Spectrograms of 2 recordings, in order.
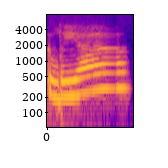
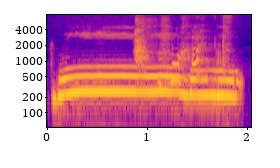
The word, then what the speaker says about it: Leia: I think Leia, as far as Leia, is pretty straightforward, especially if you're like Star Wars fan, right? Like Princess Leia, it's spelled that way. But actually, some people have a problem with it. They're like, is this Lee?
